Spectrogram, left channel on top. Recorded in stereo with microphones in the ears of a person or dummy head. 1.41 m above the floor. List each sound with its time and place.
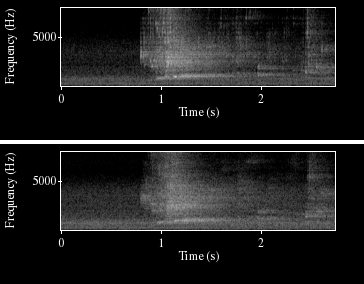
0.8 s a splash: 65° left (ahead or behind), 1.9 m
